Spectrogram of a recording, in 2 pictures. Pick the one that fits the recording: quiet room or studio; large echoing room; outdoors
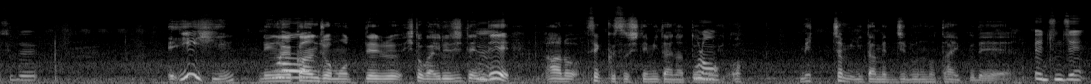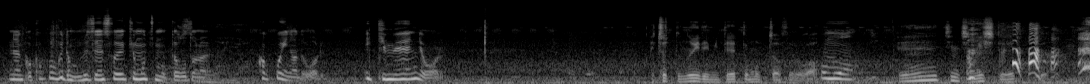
outdoors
